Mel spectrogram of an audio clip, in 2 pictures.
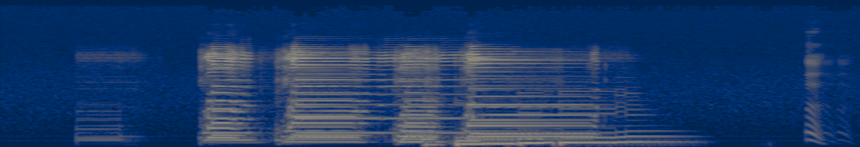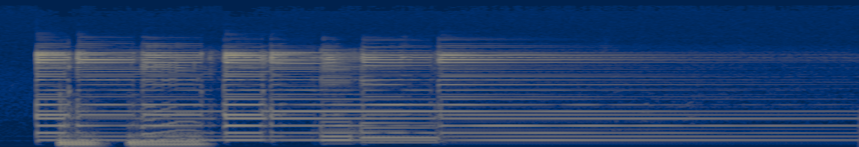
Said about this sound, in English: Your amplifier, when you touch the distortion button on it.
